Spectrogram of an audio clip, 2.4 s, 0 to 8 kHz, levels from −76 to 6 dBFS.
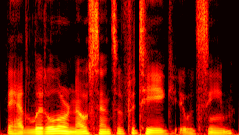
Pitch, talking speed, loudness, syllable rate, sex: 110 Hz, 275 wpm, -15 LUFS, 6.8 syllables/s, male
